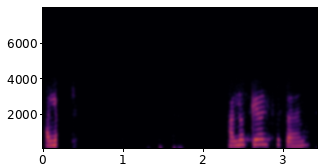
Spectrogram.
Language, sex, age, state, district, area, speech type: Kannada, female, 18-30, Karnataka, Bellary, urban, conversation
